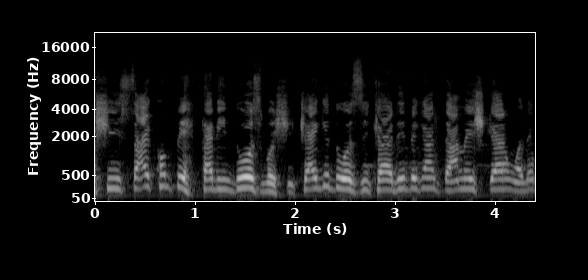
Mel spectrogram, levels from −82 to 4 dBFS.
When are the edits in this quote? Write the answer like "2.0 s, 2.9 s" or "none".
none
